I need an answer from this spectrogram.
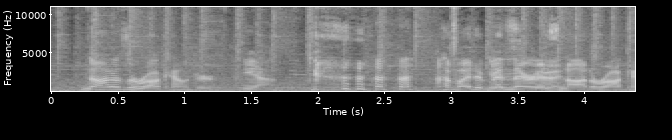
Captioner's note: laughs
